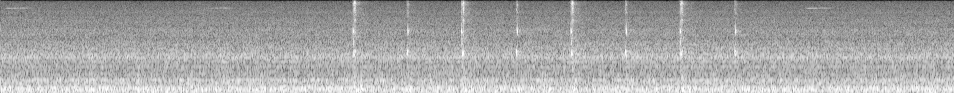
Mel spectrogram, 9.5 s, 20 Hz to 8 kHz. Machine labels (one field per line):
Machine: valve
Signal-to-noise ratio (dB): -6 dB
